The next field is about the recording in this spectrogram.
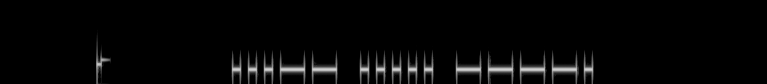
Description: Morse code, heard as a keyed tone, about 15 wpm, 700 Hz. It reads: 359
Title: Numbers - 3-Digit 15wpm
